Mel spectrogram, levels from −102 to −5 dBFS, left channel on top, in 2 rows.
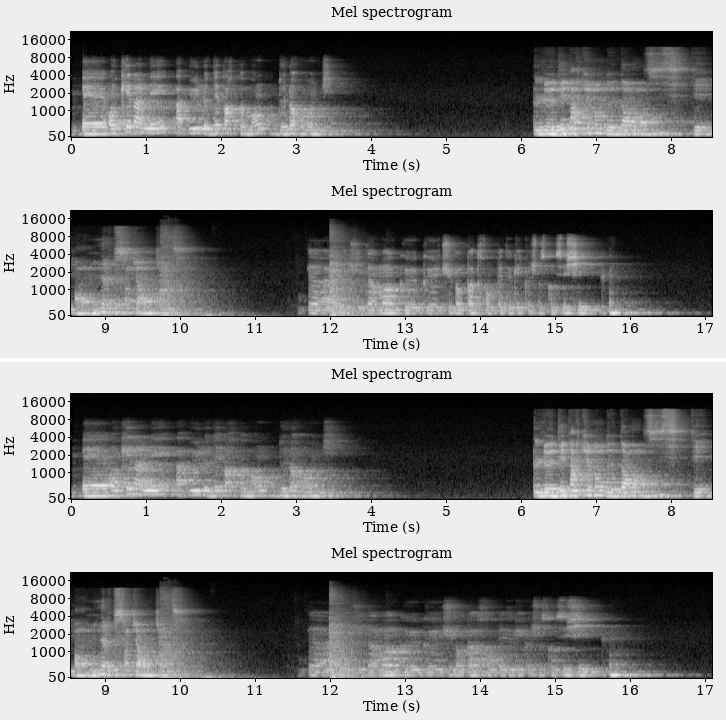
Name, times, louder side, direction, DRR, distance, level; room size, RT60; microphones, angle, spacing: voice 1, 0.1-3.5 11.7-15.8, left 1 dB, 50° left, 5 dB, 0.3 m, -24 dB
voice 2, 6.2-10.0, right 1 dB, 35° right, 2 dB, 0.4 m, -21 dB
sound 1, 9.7-10.4 11.9-12.5, equal, 70° right, 1.4 m, -30 dB
3.1 x 2.8 x 3.0 m, 1.4 s
head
